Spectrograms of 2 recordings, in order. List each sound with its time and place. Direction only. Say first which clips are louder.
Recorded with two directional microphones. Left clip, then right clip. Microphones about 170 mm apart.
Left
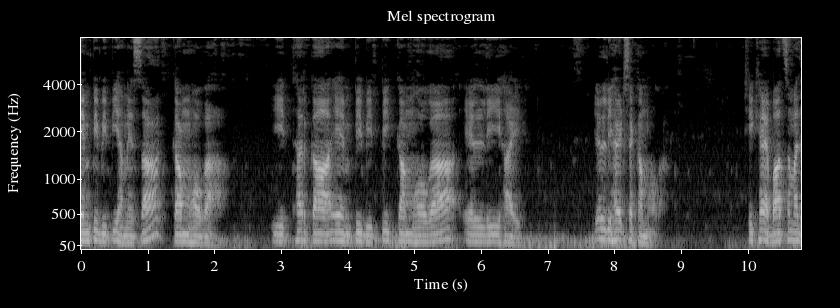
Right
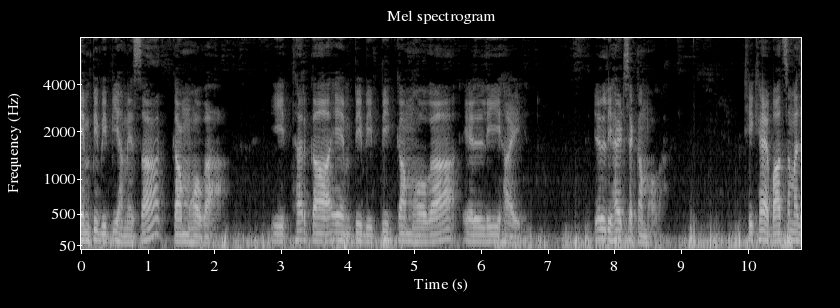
0.0 s speech: right 4 dB; 35° right (ahead or behind)
7.7 s speech: right 5 dB; 40° right (ahead or behind)
10.0 s speech: right 3 dB; 45° right (ahead or behind)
